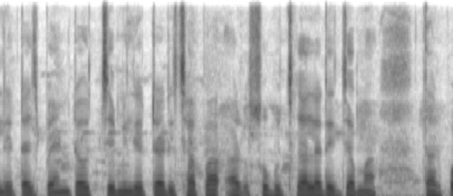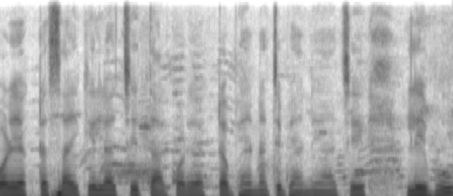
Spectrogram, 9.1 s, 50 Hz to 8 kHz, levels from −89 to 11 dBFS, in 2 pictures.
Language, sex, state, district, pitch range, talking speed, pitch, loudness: Bengali, female, West Bengal, Malda, 150-155 Hz, 130 wpm, 150 Hz, -19 LUFS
